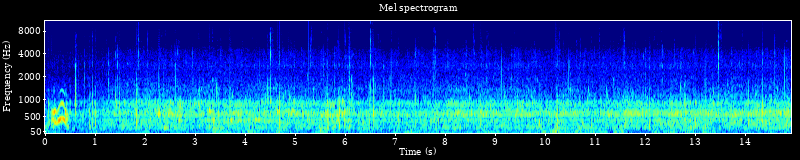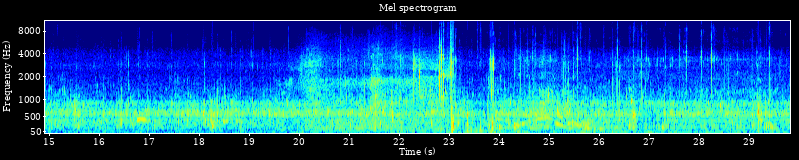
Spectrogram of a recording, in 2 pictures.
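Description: Muffled underwater sound picked up by a GoPro Hero held under the water: water moving and gurgling around the camera. A cluster of sharp clicks and knocks comes about two-thirds of the way through.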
